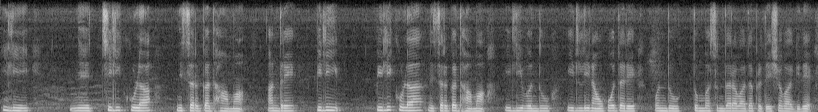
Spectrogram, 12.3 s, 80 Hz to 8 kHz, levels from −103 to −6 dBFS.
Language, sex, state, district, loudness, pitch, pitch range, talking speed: Kannada, female, Karnataka, Dakshina Kannada, -26 LUFS, 180 Hz, 175-195 Hz, 95 wpm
